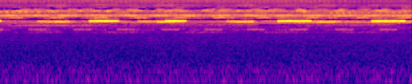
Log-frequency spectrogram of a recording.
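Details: In a serene park at evening, crickets give bright, shrill chirps in bursts of about half a second, spaced roughly a second apart, over a continuous high insect buzz.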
